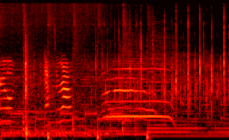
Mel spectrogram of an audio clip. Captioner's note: crew applauds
